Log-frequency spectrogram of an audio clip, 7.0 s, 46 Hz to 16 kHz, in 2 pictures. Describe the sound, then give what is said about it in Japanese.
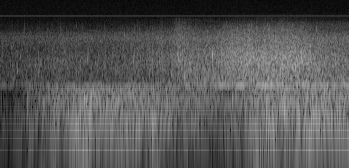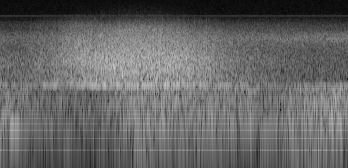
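Sandy beach ambience of rushing, hissing surf that swells and recedes in slow waves, layered with a steady sustained tone and a low rumble underneath; no one speaks. The same beach was recorded at 10 a.m. and 10 p.m., with the morning's high sounds and the night's low sounds mixed and a G-sharp tone emphasized. “朝10時と夜10時、同じ砂浜を録音し、朝の方は高い音、夜の方は低い音をそれぞれ混ぜ合わせ、音階で言うと G シャープの音を強調させて、自然環境音を音楽寄りにした作品です。”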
